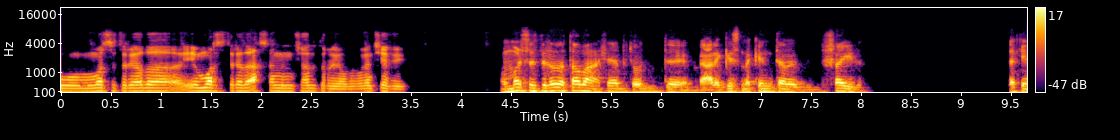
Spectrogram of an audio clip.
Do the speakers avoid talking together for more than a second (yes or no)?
yes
